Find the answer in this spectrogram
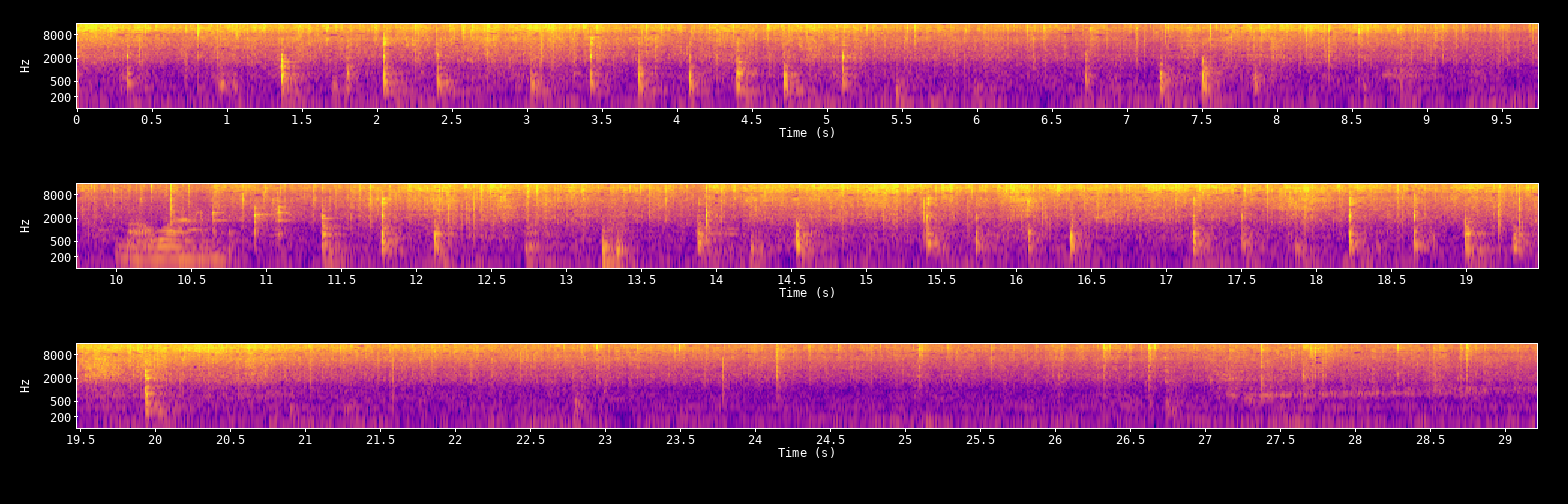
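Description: Sliced onions sizzling in hot oil in a metal wok, while a wooden spatula stirs and scrapes against the pan with frequent clicks. The stirring stops about three quarters of the way through, leaving the steady sizzle.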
